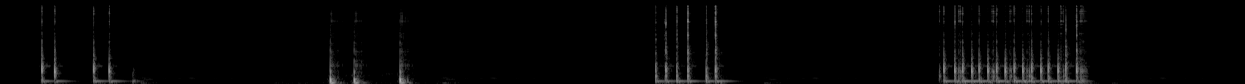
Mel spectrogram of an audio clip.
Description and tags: Touchpad, clicking
Hitting the touchpad's clicking bar.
